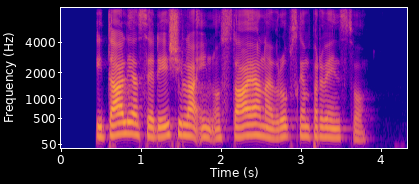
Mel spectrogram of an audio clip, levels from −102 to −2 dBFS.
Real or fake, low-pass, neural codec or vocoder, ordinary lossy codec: real; none; none; none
